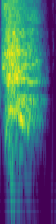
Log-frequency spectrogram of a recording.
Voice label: "hey", group of men

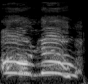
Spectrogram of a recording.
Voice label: "oh no" cartoon

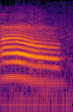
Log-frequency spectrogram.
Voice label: "oh no", Voice

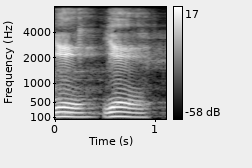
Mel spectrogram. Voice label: "yeah yeah", voice

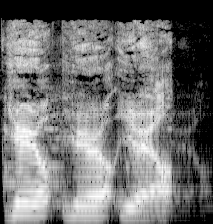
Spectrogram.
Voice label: yeah yeah yeah cartoon; ooh ahh

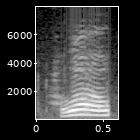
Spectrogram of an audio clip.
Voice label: "hello", boy; Voice; introductions; hello hi hey

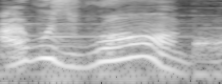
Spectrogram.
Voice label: "i was wrong", Voice; expletives

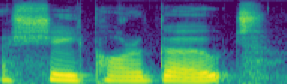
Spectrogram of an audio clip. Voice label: "sheep or goat", Voice

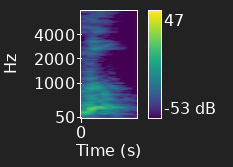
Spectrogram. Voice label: "mooh", voice; ooh ahh

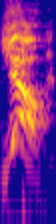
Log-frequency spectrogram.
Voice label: "yo", Voice

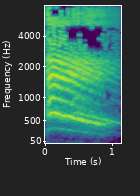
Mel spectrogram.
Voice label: "ay", voice

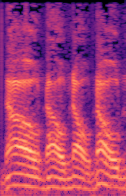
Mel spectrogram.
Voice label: no no no no announcer; Voice; expletives

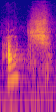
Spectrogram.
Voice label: ouch sarcasm; Voice

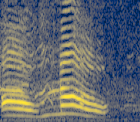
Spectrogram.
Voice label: "oh no" kid; ooh ahh

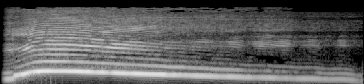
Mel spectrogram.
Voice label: yee, cartoon; ooh ahh

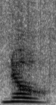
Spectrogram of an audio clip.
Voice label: "no" female; expletives

